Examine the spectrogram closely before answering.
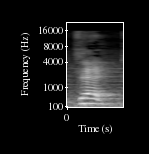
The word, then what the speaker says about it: Z: এক্স, এক্স, ওয়াই, জেড। এখানে জেডও আছে, জিও বলে। জেড বলে ব্রিটিশরা, জি বলে আমেরিকানরা।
